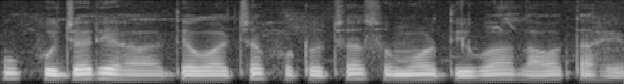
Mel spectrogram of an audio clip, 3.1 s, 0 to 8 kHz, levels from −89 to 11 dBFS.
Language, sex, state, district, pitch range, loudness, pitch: Marathi, male, Maharashtra, Sindhudurg, 120-130 Hz, -15 LUFS, 120 Hz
